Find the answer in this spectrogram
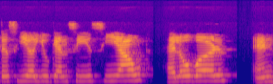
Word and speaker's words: cout: Cout is pronounced as cout, cin is pronounced as cin.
